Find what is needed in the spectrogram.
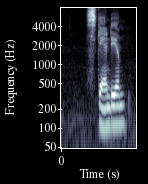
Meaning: A metallic chemical element (symbol Sc), atomic number 21, obtained from some uranium ores; it is a transition element
- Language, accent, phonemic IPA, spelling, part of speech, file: English, US, /ˈskændi.əm/, scandium, noun, En-us-scandium.ogg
